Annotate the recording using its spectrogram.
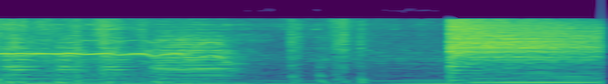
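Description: A horse neighs, one wavering high call lasting under a second, followed by a few hoof clops, over a dramatic music score.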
